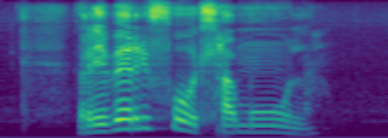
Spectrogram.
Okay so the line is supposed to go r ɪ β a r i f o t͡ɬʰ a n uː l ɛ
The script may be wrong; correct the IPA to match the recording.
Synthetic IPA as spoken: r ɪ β ɛ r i f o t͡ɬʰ a m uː l a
